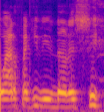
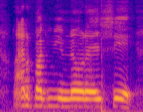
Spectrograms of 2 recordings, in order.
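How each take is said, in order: First: A hint of her brother cussing, straight; mild mock brother's rough question, no laugh; lightly voiced brother. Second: Quick brother's cussing with laughter breaking in; imitating the brother while cracking up, fast; laughing through it. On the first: Telling how her brother cussed her out, lightly imitated. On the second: Retelling her brother cussing her out, laughing fast. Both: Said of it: "my brother cussed me out".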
